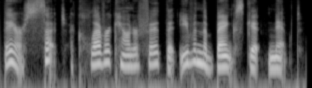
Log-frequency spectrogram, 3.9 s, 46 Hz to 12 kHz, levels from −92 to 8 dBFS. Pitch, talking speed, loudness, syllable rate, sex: 195 Hz, 185 wpm, -21 LUFS, 5.1 syllables/s, female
